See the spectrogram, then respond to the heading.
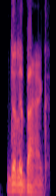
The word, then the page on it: dillybag: British English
